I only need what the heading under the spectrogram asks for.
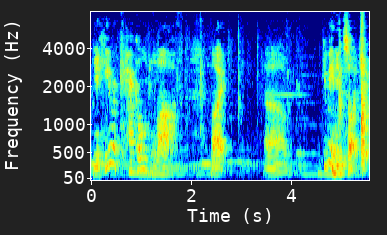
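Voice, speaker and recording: A man's voice: mid-range voice, huge pitch swings, slow pace, creaky, loud music behind the voice. A man casually running a tabletop game as game master, narrating and chatting with players. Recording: echoey room, distant mic.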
